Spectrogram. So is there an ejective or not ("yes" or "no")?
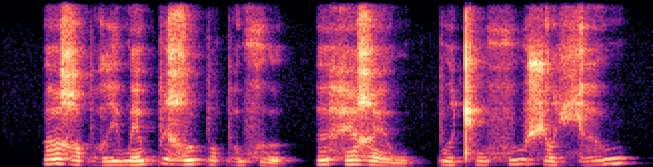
no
